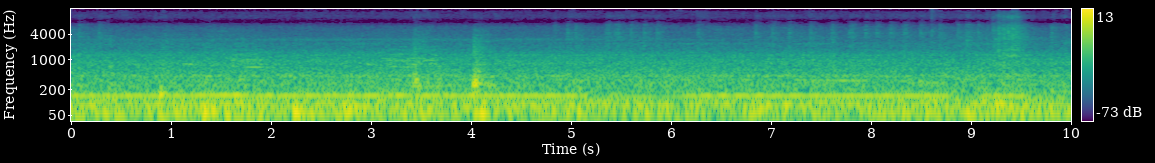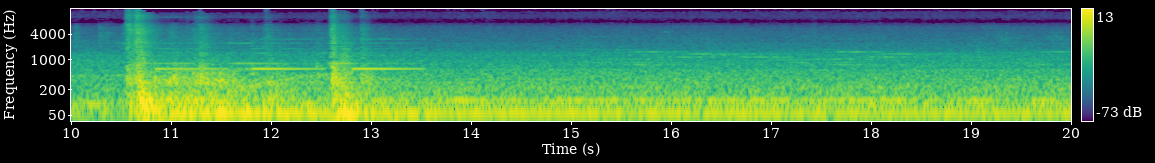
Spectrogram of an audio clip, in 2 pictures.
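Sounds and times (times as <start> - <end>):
electric train low hum: 0.0 - 20.0.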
